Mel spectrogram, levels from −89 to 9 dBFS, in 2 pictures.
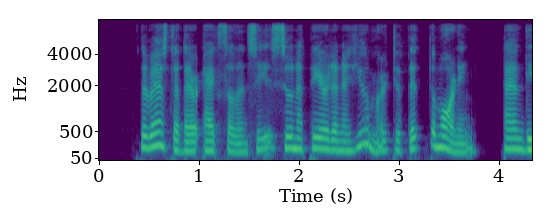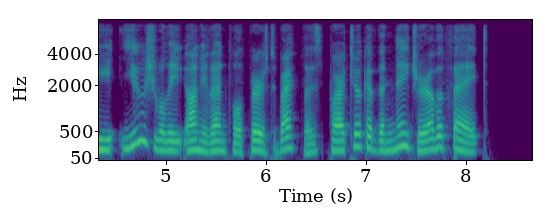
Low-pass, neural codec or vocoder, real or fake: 7.2 kHz; codec, 44.1 kHz, 2.6 kbps, SNAC; fake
